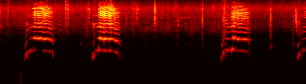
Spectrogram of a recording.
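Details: Domestic goat bleating during milking on a rainy day; three loud, wavering, nasal bleats about a second long, spaced irregularly, over a faint steady hiss.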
